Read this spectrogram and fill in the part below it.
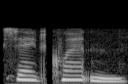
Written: Saint-Quentin

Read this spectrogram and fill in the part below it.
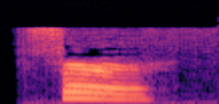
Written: fer

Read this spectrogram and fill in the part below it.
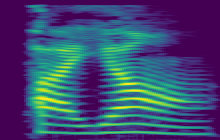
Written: paillon

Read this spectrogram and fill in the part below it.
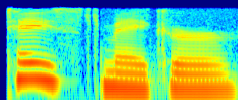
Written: tastemaker

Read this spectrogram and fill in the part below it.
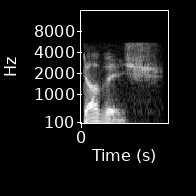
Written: dovish

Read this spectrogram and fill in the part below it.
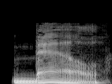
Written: beal

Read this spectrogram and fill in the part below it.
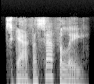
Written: scaphocephaly

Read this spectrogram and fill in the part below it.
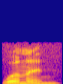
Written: woman

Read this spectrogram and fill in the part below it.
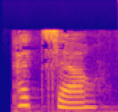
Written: petsel

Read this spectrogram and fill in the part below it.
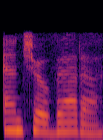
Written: anchoveta

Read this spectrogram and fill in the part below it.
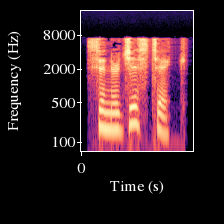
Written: synergistic

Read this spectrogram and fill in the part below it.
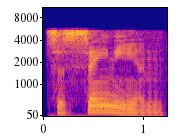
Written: Sassanian

